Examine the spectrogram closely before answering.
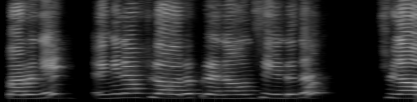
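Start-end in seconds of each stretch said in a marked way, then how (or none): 2.9-3.0 ഫ്ല as one long "flaa", no v; correct flower pronunciation. Shown as a demonstration. Teacher answering how flower is pronounced, correct pronunciation. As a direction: run ഫ്ല into one open syllable. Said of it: "എന്നാണ് നമ്മൾ pronounce ചെയ്യേണ്ടത്".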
